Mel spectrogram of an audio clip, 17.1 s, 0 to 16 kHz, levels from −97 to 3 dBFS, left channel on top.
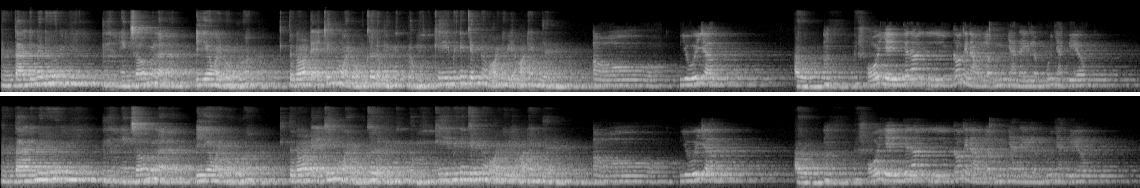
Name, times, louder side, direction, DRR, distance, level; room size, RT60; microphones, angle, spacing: voice 1, 0.0-3.8 4.3-8.4 11.9-12.3 12.8-13.0, equal, 75° left, 0 dB, 0.8 m, -23 dB
voice 2, 8.9-9.9 10.2-10.8 12.3-12.5 13.0-16.3, left 2 dB, 40° left, 4 dB, 0.4 m, -28 dB
5.7 x 4.2 x 4.1 m, 2.8 s
head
